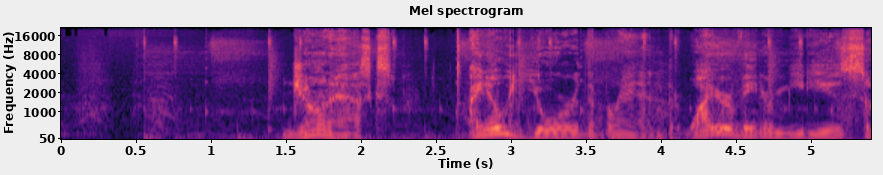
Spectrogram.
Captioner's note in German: Voice-over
